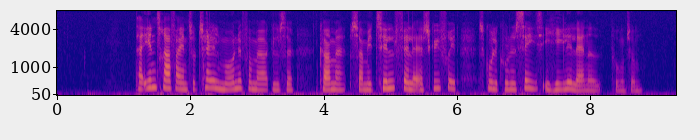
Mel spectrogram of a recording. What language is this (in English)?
Danish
